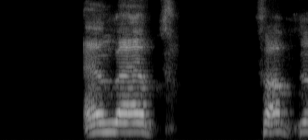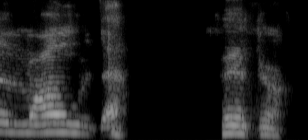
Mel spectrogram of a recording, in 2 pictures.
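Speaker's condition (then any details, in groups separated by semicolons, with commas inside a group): Cerebral palsy; uses motorized wheelchair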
